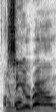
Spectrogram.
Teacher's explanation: see you around and since the i in isle is unstressed the vowel actually reduces to a more quick and neutral pronunciation sounding a lot more like awah I'll see you around the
